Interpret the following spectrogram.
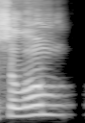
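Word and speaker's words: שלום: So shalom, this is how you say it in Hebrew.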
